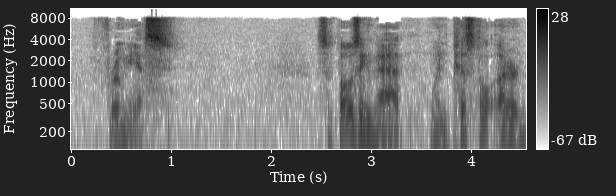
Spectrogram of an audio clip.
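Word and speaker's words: frumious: your mouth and speak if your thoughts incline ever so little towards fuming then you will say fuming Furious if they turn by even a hair's breath towards Furious you will say Furious fuming but if you have the rarest of gifts a perfectly balanced mind you will say fumus supposing that when pistol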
